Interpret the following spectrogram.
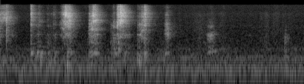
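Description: Metal canning band being screwed onto a glass pint mason jar over its lid: a quick run of short scraping clicks of the metal threads turning on the glass for about two seconds, then only a couple of faint ones. The band is turned to fingertip-tight before the jar goes into the water bath.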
